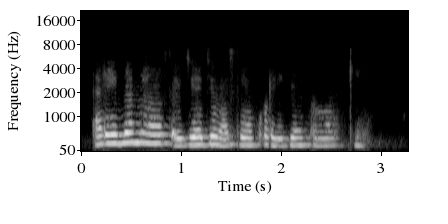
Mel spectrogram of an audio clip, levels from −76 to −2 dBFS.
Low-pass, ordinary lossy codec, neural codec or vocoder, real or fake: 7.2 kHz; Opus, 32 kbps; codec, 16 kHz, 1 kbps, FreqCodec, smaller model; fake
